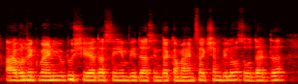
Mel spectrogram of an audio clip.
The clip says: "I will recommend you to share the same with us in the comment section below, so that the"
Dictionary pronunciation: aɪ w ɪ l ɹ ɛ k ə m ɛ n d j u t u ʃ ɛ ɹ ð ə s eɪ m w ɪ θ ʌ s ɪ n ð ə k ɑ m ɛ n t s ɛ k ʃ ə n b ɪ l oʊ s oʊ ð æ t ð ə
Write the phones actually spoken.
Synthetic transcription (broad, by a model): aɪ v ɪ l ɹ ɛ k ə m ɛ n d j u t u ʃ ɛ ɹ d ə s eɪ m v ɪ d ʌ s ɪ n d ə k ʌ m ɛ n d s ɛ k ʃ ə n b ɪ l oʊ s oʊ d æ t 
